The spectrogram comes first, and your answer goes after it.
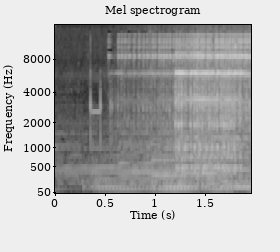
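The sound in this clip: A telephone rings on a dockside jetty. A short, high, trilling burst comes first, then a denser, louder ringing carries on to the end over a steady low background.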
